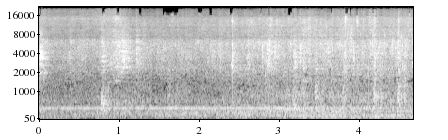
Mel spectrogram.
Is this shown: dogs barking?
no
